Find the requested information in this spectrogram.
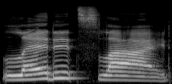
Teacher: Notice the pronunciation at the end of the word let. That t changes to a d.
